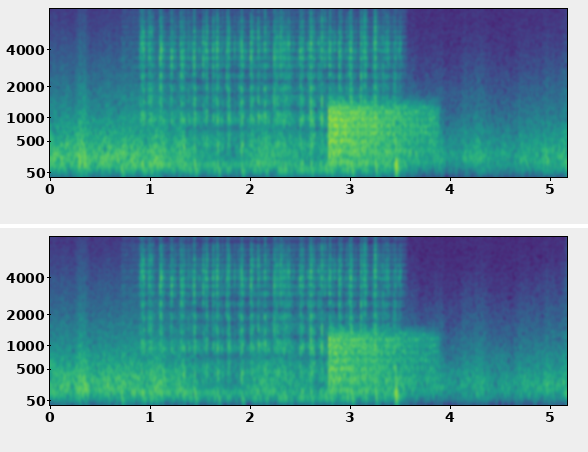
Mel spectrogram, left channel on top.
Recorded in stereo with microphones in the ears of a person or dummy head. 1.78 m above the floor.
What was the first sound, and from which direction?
Typing on a keyboard, centre (ahead or behind).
